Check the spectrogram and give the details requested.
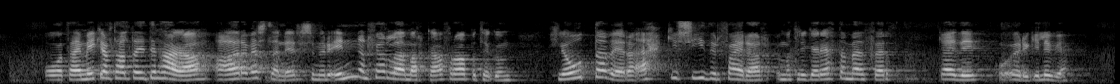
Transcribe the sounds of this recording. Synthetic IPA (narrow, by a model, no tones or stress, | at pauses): ɔɣθaðɛɾmɪːcal̥t̪hʰalt̪aðit̪ʰɪlhaːɣaaðɾavɛst̪lanːɪɾ̥sɛmɛɾʏɪnːanfjaɾlajðamar̥kafɾawaːpat̪ʰɛːkʏm | l̥joːwt̪avɛːɾaɛhcɪsiːðʏɾ̥faːjɾaɾʏmaðt̪ʰɾɪːcarjɛht̪amɛðfɛɾð | caːjðɪɔ̰ɣœːɥɾɪcɪlɪvja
